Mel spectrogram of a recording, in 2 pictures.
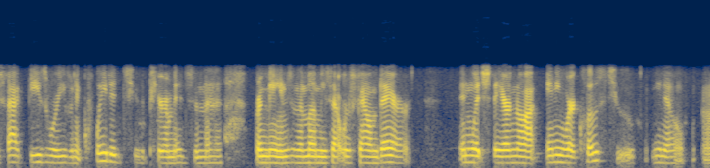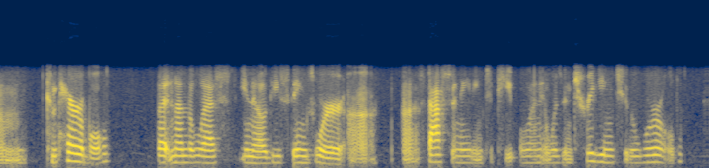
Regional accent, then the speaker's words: Schurz, Nevada, United States; born there; I'm Northern Paiute. I'm half Paiute. My mom's full-blood Paiute, but my father's from Kentucky. I was born in Shurs

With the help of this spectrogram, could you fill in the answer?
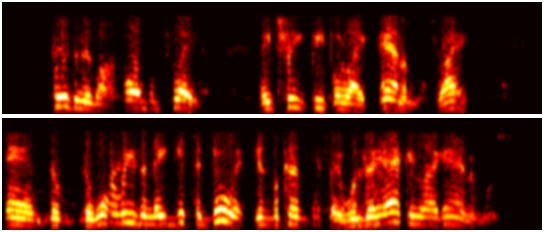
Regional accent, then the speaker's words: Houston, Texas, United States; I'm from Houston, Texas, man. Ain't no Twitter beef down here, man.

